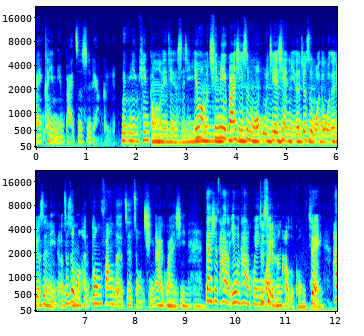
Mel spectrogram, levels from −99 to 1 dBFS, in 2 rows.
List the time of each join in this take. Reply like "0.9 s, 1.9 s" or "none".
1.6 s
